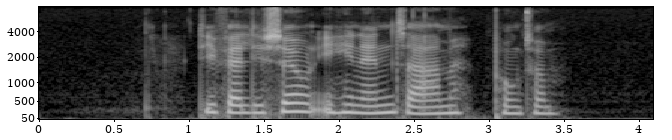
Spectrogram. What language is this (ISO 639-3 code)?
dan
